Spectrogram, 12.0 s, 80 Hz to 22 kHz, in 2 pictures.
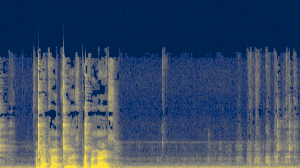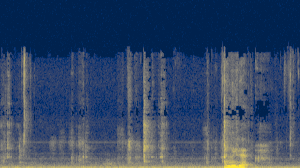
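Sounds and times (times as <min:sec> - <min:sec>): faint steady hum: 0:00.0 - 0:12.0
knife and fork scraping plate: 0:04.5 - 0:06.5, 0:07.2 - 0:09.4.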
